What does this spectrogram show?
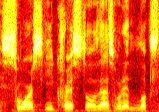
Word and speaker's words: Swarovski: work on my pronunciation swarovsky yeah so there's no tea right right Swarovski Crystals that's what it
